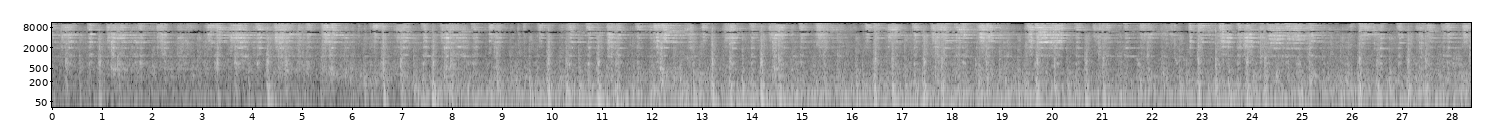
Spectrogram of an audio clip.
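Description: Freight train of bogie tank wagons rolling slowly past, wheels clacking and knocking over rail joints and pointwork, with a high squeal from the wheels on the curve. A low rumble grows louder about six seconds in.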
